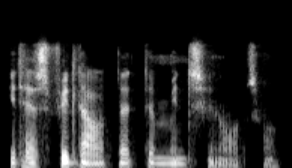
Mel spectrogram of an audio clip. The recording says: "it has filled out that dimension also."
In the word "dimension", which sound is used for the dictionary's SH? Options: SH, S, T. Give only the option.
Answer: S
